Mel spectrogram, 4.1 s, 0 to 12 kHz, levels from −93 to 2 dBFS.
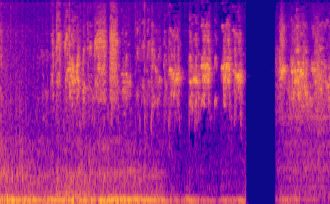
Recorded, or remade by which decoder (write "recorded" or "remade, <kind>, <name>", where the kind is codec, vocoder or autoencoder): remade, vocoder, Vocos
